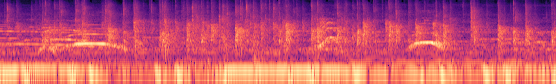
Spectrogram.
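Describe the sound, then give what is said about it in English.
An audience breaks into steady applause for a musician guest on a show, a dense patter of many hands clapping for several seconds, with a few rising cheers or whoops and a low hum underneath. “Can everyone give us a round of applause, please?”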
